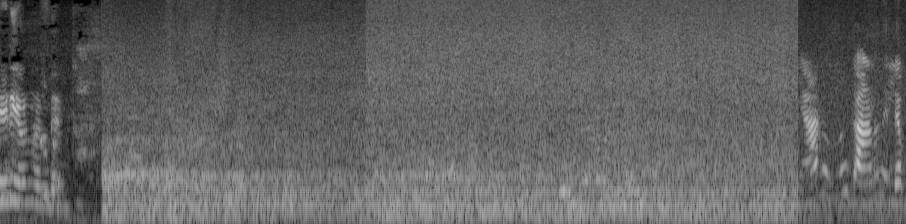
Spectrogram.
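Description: A waterfall roars and rushes loudly close by.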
